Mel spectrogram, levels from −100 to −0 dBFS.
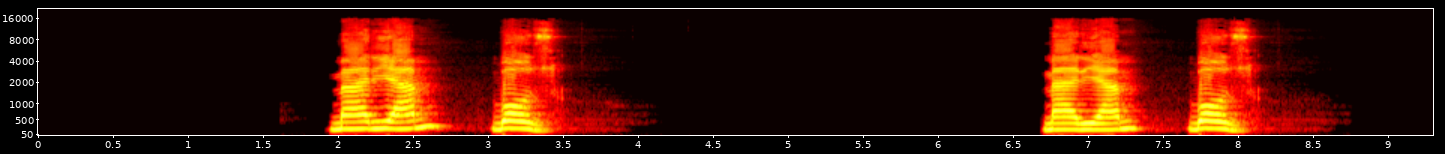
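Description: From 7.74 to 7.92 s, the signal briefly exceeds what one stage in the chain can pass, overdriving it by about 2 dB, so the loudest peaks are sliced off flat. This is hard clipping. The squared-off tops add harmonics high up the spectrum that were never in the sound. Because the overload is small and lasts under a fifth of a second, it is heard as a short crackle or gritty edge on those peaks.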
